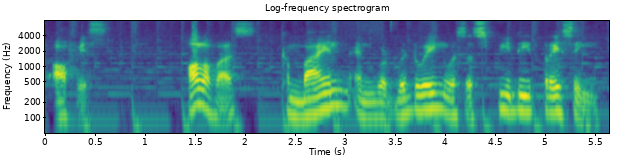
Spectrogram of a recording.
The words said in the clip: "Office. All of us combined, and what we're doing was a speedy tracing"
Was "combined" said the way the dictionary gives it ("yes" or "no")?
yes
